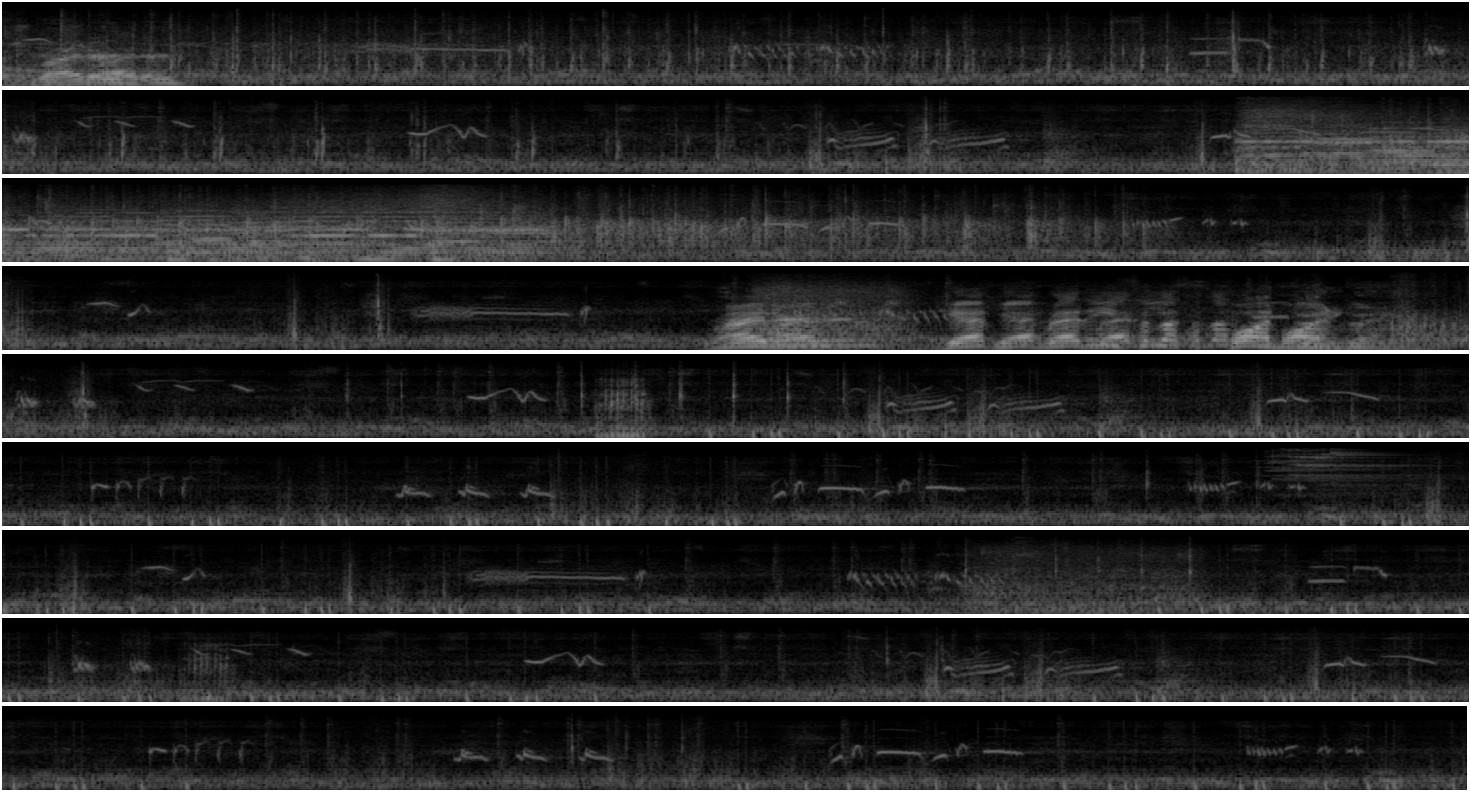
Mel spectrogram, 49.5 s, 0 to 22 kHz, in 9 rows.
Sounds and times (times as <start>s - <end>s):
Speech: 0.0s - 10.2s, 12.9s - 49.5s.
